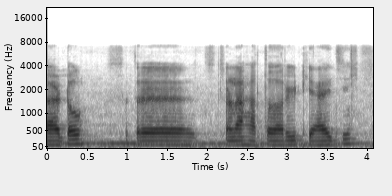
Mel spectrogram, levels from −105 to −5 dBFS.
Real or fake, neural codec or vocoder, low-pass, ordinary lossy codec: fake; codec, 16 kHz, 16 kbps, FreqCodec, smaller model; 7.2 kHz; none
